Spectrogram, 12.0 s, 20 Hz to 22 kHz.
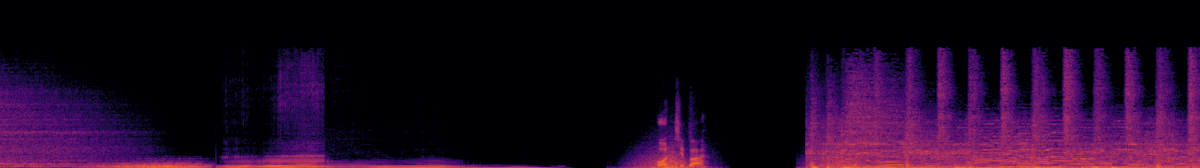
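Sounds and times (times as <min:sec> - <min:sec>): car engine revving: 0:02.2 - 0:05.7.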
